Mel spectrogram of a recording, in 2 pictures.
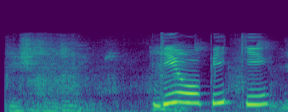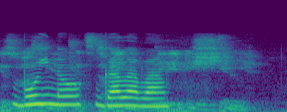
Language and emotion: Russian, neutral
